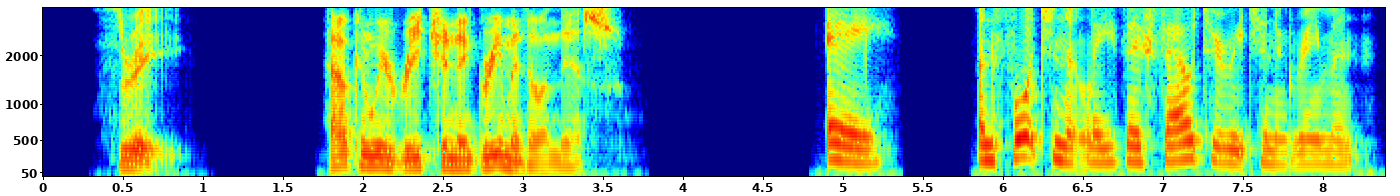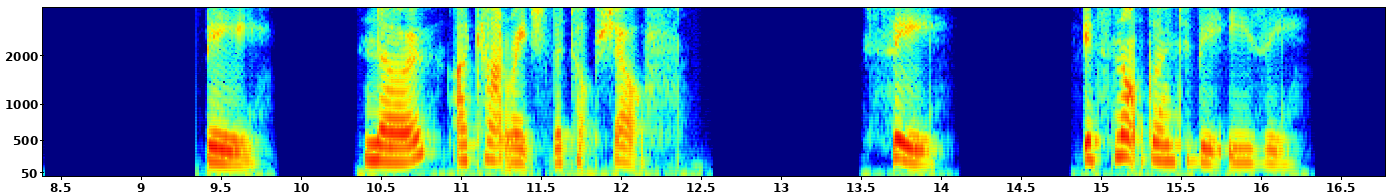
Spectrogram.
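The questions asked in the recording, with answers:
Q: How can we reach an agreement on this?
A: C: It's not going to be easy.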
